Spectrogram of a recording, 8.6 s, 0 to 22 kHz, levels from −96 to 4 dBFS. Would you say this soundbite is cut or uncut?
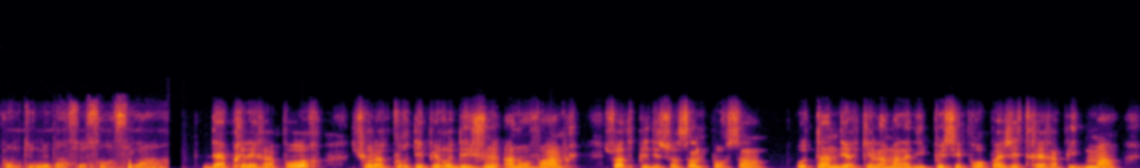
cut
